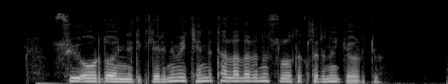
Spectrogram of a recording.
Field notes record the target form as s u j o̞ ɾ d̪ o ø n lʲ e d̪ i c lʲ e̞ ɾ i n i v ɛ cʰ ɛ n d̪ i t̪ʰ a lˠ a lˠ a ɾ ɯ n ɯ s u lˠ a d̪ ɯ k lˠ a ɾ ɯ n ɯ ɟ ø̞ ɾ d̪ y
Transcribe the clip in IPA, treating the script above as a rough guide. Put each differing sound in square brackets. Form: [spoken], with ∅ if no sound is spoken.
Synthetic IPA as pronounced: s u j o̞ ɾ d̪ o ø n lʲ e d̪ i c lʲ e̞ ɾ i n i v ɛ cʰ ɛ n d̪ i t̪ʰ a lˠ a lˠ a ɾ ɯ n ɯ s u lˠ a d̪ ɯ k lˠ a ɾ ɯ n ɯ ɟ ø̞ ɾ d̪ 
